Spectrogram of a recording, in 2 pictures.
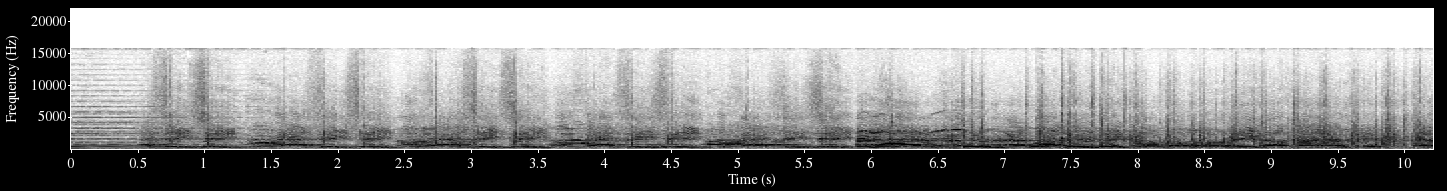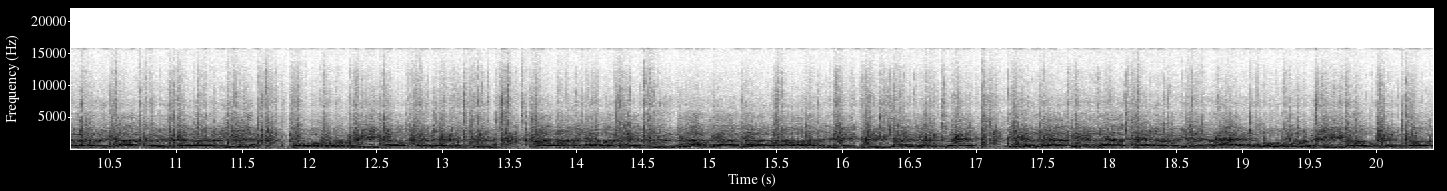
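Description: A roomful of football players shouting and cheering together in a locker room, with hand clapping throughout. Music cuts off about half a second in.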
